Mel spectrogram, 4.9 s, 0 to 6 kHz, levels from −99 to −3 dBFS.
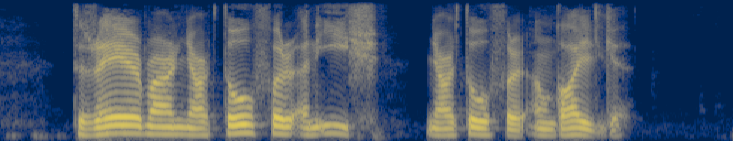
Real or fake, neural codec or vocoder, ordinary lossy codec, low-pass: real; none; AAC, 48 kbps; 5.4 kHz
